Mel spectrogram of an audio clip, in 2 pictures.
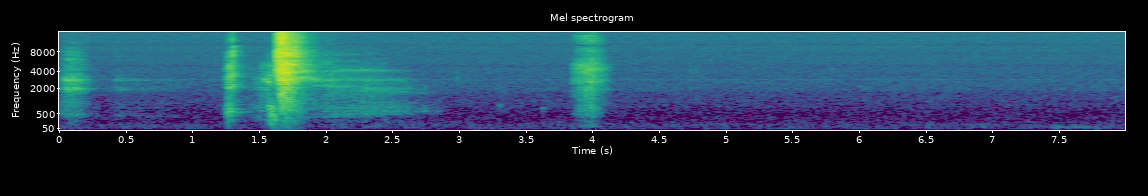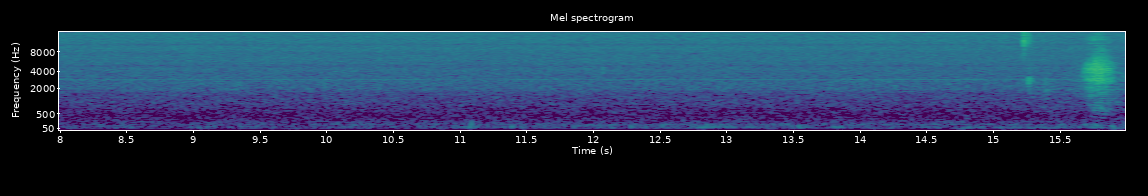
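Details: A female's loud, uncovered sneeze, unedited, with a short breath before it and a smaller burst after, then quiet.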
